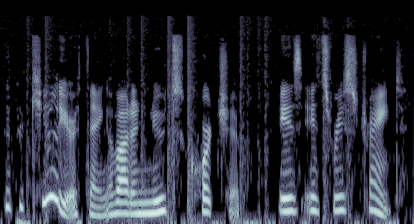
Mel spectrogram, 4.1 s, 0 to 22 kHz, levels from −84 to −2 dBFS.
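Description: Speech, with overdone noise removal running through the whole clip. A noise reducer set far too hard is pulling individual frequency bands down to nothing whenever they sit close to its noise estimate. The pauses drop to near silence speckled with twinkling bits, and the quieter parts of the voice are stripped away. Unlike a noise gate, which mutes everything at once, this works band by band, so the twinkling fragments survive.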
